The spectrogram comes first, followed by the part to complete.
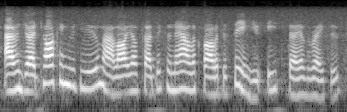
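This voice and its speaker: Female American radio guest, 1930s, poised and formal, mid-pitched, tinny narrow-band recording. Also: fairly quick, a little hiss or hum. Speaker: pageant queen being interviewed. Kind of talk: formal, prepared radio interview answers.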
